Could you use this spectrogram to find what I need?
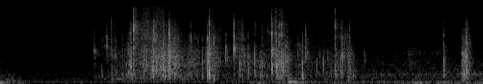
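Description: A plastic snack bag crinkles and rustles close by.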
